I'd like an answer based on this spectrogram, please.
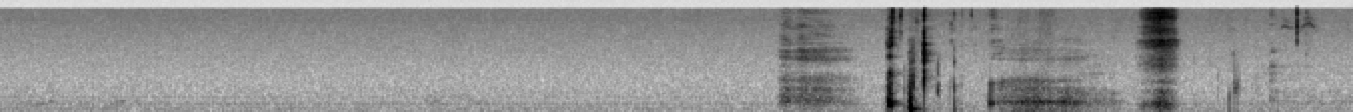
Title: Small Sneezing fit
